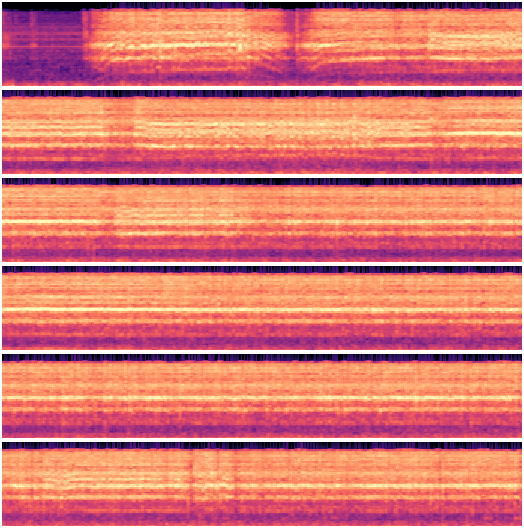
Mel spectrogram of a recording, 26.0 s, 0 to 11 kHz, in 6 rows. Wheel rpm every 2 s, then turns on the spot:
70, 110, 160, 160, 160, 160, 160, 160, 160, 160, 160, 160, 160.
none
